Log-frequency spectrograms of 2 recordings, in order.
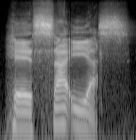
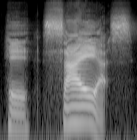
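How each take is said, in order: First: The two vowels are said as separate syllables. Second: The two vowels merge into one syllable. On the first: The speaker calls it right. "Because of the diaeresis, you pronounce" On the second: The speaker calls it wrong. "If this were a diphthong, it would be"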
